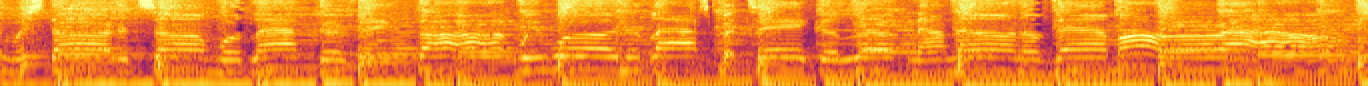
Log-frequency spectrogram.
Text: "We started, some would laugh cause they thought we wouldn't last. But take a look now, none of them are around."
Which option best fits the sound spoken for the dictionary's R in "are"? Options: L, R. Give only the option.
L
